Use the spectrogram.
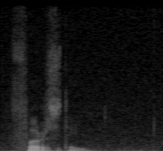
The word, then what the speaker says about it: Thursday: Quinta não começa com T, então vai ser aquele que começa com T, mas o som vai ser com F. Thursday.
